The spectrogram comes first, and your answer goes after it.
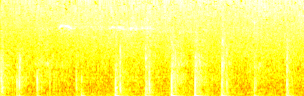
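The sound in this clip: Footsteps walk steadily along a corridor, a regular sequence of many firm, hard steps at a moderate loudness, with no voices.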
